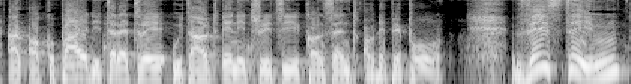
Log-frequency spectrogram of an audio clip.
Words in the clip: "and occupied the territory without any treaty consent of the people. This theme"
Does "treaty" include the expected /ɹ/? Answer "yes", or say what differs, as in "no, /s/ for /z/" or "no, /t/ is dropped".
yes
